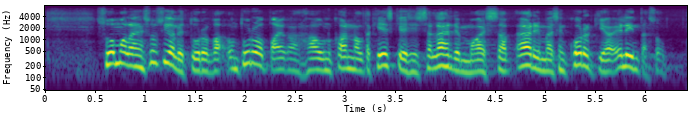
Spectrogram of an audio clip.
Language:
Finnish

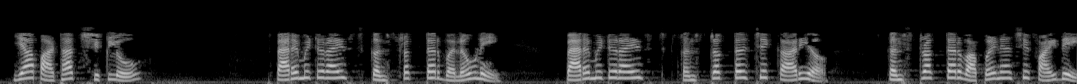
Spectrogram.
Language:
Marathi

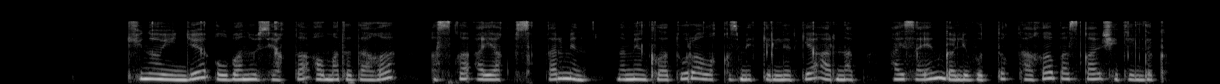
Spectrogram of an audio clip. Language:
Kazakh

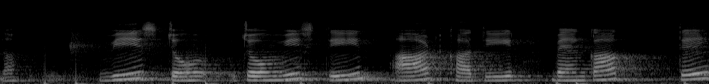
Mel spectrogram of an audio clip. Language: Konkani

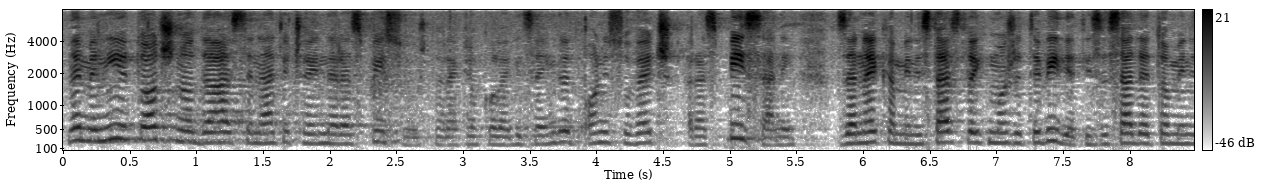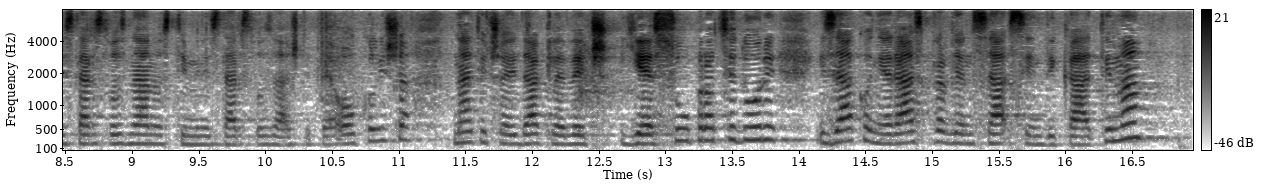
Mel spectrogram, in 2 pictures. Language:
Croatian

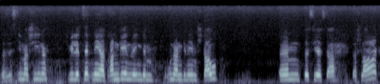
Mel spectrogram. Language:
German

